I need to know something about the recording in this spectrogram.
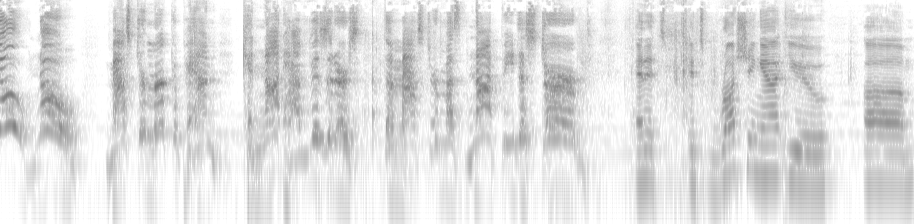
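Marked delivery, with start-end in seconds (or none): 0.0-5.9 tense, strained, very high, swooping creature voice. Telling a story, voicing a being that refuses visitors, strained, high-pitched voice. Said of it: "in a strained, high-pitched voice".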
